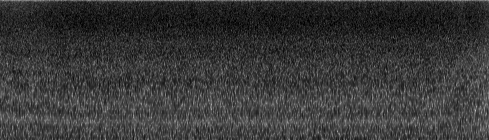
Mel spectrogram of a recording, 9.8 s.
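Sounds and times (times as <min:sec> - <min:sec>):
St. Anne Falls, a 75-meter-high waterfall, roaring: 0:00.0 - 0:09.7.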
